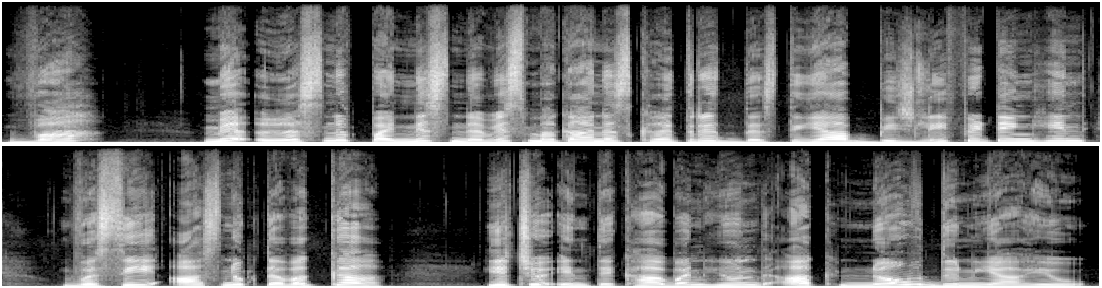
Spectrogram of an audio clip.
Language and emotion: Kashmiri, surprised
